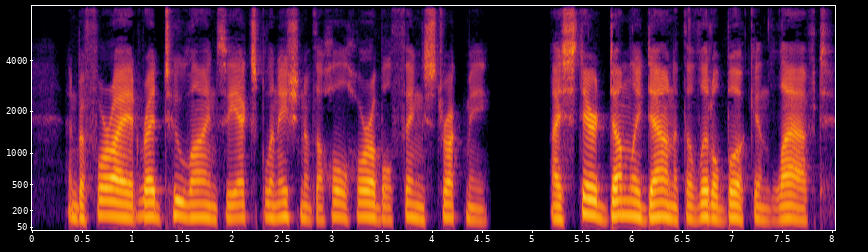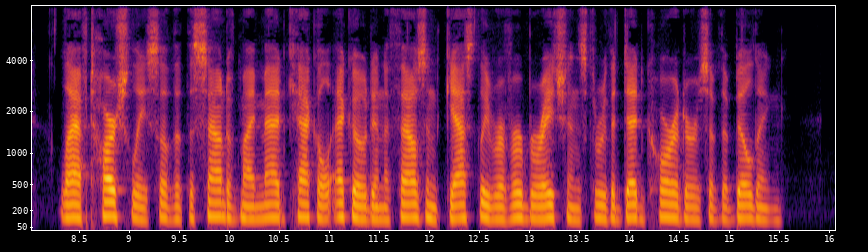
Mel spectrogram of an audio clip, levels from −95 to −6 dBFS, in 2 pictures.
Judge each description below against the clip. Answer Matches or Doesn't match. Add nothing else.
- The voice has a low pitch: Matches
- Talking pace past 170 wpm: Matches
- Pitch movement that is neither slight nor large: Doesn't match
